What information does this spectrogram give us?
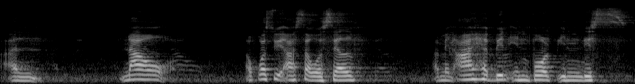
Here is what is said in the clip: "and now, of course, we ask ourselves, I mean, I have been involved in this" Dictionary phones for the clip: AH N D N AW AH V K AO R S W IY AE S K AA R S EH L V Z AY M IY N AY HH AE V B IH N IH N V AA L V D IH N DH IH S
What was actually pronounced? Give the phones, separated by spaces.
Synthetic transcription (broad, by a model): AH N N AW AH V K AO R S W IY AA S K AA W S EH L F AY M IY N AY HH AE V B IH N IH N V AA L V D IH N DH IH S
